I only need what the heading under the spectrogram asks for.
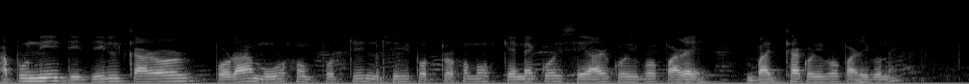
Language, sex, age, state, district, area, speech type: Assamese, male, 45-60, Assam, Majuli, urban, read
